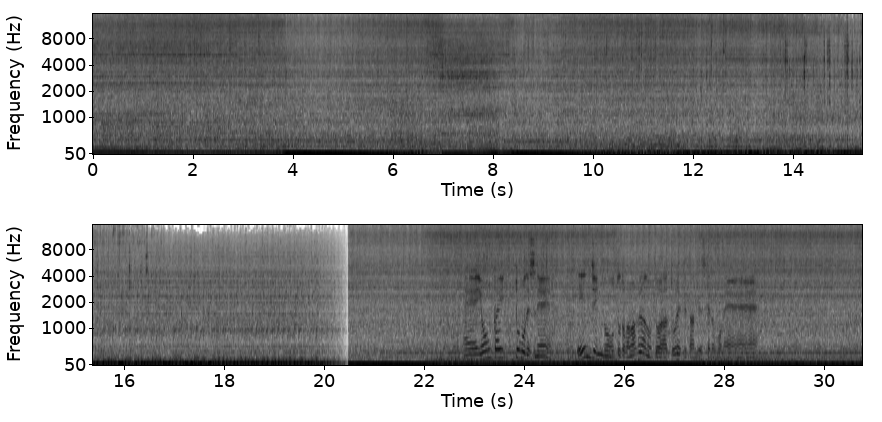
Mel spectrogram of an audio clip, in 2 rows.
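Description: Honda CB1000R's inline-four engine and exhaust running while the motorcycle is ridden, heard as a loud, steady low hum picked up by on-bike microphones. The audio drops out suddenly for a moment about twenty seconds in. A voice is faintly mixed in under the engine near the end.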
